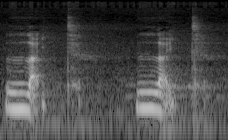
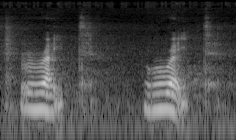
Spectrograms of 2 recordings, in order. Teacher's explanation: L is a lateral alveolar approximant, while R is an alveolar approximant. L lets air pass the sides of the tongue. R uses the tip of the tongue curled back.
